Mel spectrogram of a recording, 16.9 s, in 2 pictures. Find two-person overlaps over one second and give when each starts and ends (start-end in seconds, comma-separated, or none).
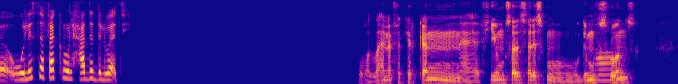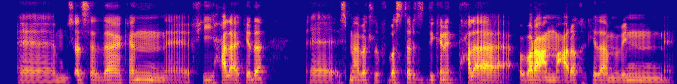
none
